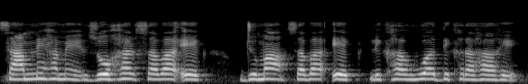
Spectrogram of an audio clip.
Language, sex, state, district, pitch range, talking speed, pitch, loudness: Hindi, female, Madhya Pradesh, Bhopal, 225-245 Hz, 145 wpm, 235 Hz, -17 LUFS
